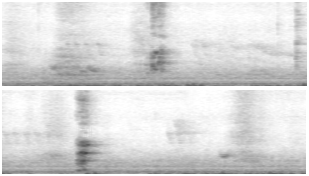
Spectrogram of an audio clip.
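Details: About five sharp, abrupt hiccups spaced a second or so apart, over background noise, during a hiccups challenge while eating spicy pasta.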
